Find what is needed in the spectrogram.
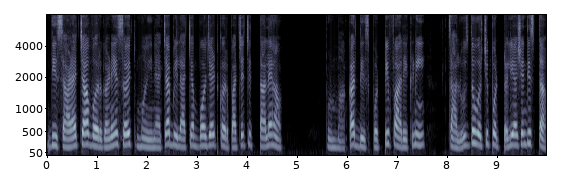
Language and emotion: Goan Konkani, sad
